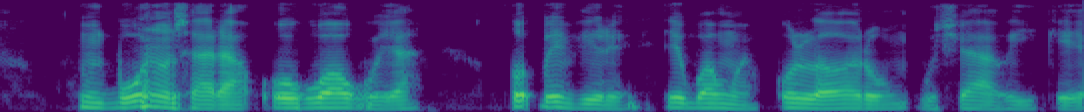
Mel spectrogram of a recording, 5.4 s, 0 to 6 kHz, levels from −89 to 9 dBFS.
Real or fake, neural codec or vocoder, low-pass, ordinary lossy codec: fake; codec, 16 kHz, 4.8 kbps, FACodec; 5.4 kHz; none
